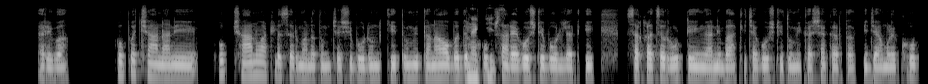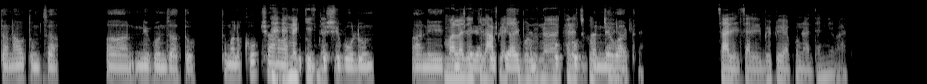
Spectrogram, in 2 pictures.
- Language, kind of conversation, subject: Marathi, podcast, तणाव आल्यावर तुम्ही सर्वात आधी काय करता?
- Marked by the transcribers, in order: tapping; in English: "रूटीन"; chuckle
